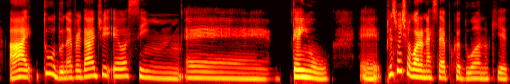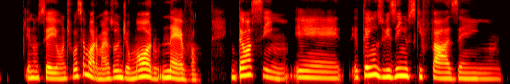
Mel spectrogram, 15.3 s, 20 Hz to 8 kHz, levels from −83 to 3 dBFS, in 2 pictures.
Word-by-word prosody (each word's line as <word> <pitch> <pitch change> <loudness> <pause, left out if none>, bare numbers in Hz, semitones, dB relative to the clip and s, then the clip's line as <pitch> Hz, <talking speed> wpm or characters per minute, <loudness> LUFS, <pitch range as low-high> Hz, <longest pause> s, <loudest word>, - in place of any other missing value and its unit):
Ai, 205 -1 +8
tudo 265 - -1
na 175 +1 -1
verdade 220 +6 +1
eu, 215 0 -1
assim, 175 -8 -5
eh, 160 -4 -5 0.3
tenho, 180 -8 +6 0.4
eh, 155 -1 -2
principalmente 320 +5 +2
agora 205 -5 +7
nessa 185 -1 -1
época 175 +1 -1
do 160 0 -4
ano 160 -1 -3
que 160 +1 -7
é, 145 - -6 0.4
que 180 - -8
não 180 - -2
sei 165 -3 -1
onde 160 +2 -7
você 210 +7 -4
mora, 220 -10 +2
mas 150 +2 -4
onde 190 -3 -1
eu 155 - -3
moro 195 0 +2
neva. 150 -8 0 0.5
Então, 230 +6 +1
assim, 195 -11 -3
eh, 180 -3 -4
eu 185 - -7
tenho 245 +6 +2
uns 235 -5 +1
vizinhos 215 +2 0
que 215 -1 -6
fazem, 155 -4 -3
180 Hz, 145 wpm, -24 LUFS, 160-205 Hz, 0.5 s, Ai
